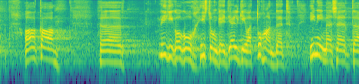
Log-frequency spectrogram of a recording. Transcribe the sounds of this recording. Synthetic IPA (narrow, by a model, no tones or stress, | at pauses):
ɑɡ̥ɑ | riːɡiko̞ɡ̥uist̪uŋɡe̞jd̪jælʲɡivɑdt̪t̪ːuɦɑnd̪e̞d̪̥ | inime̞se̞d̪̥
